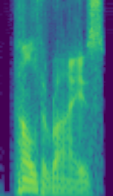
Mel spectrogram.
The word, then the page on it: pulverize: British English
